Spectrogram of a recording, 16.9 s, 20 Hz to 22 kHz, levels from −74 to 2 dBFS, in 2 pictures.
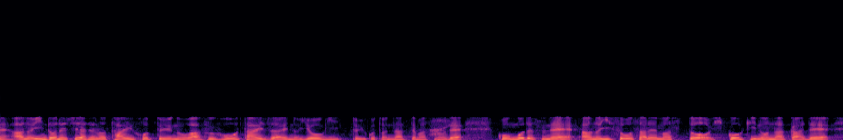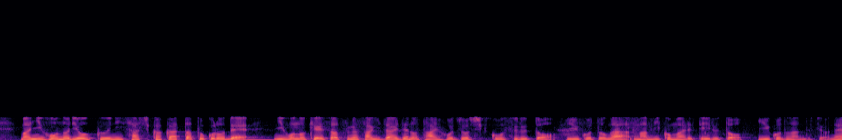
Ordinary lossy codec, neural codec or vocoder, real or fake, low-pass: none; none; real; 3.6 kHz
